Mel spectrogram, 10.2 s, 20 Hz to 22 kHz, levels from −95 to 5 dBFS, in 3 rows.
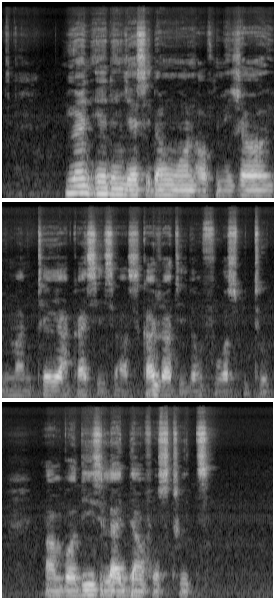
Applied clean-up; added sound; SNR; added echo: none; none; none; none.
